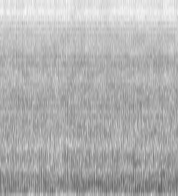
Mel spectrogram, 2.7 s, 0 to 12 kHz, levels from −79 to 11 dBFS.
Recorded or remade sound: remade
